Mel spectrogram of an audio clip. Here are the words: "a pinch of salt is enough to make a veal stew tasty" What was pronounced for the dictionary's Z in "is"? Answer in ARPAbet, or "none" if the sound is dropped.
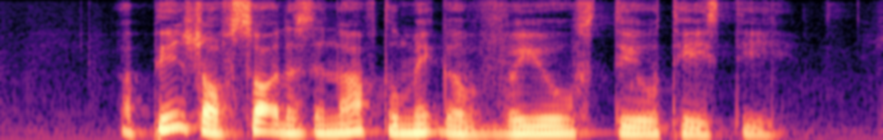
S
